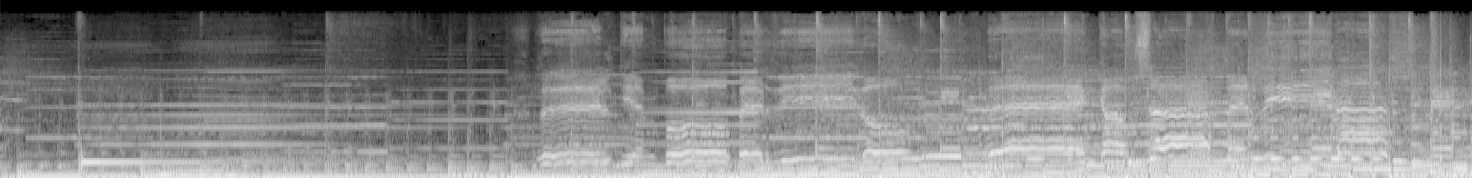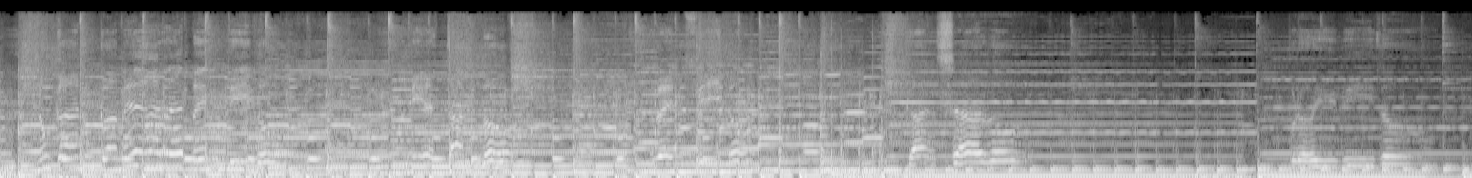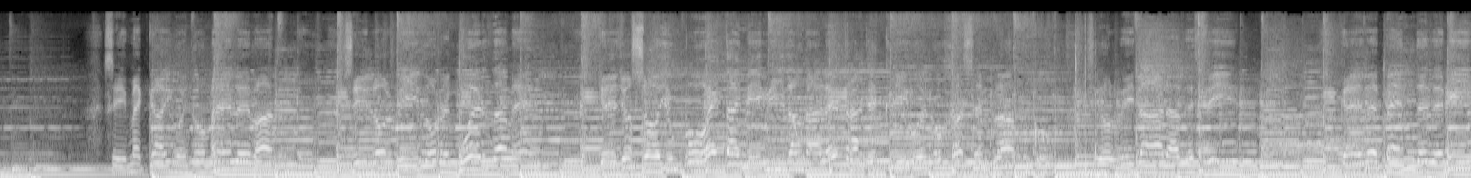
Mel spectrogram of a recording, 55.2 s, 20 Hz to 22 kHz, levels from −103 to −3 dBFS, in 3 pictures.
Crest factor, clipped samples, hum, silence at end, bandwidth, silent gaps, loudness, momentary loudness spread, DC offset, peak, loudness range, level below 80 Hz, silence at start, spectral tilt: 12 dB; under 0.1%; none; 0 s; 16.5 kHz; none; -14 LUFS; 7 LU; under 0.1%; 0 dBFS; 5 LU; -20 dBFS; 0 s; -6 dB/octave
